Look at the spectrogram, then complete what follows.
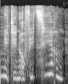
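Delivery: put-on high, excited girlish question; Lydia exclaiming. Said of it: "rief Lydia".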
